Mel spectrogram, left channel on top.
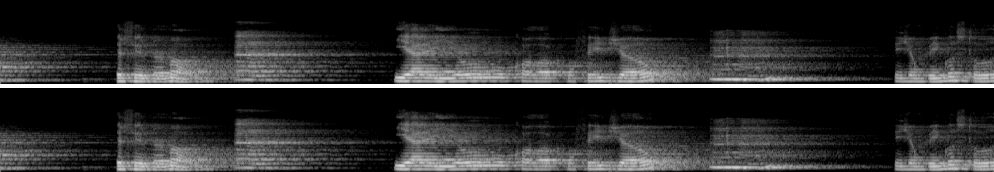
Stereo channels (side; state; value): both; identical; correlation 1.00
